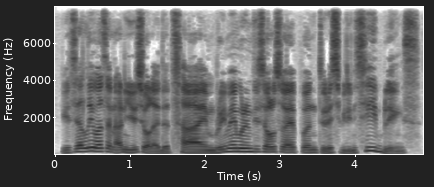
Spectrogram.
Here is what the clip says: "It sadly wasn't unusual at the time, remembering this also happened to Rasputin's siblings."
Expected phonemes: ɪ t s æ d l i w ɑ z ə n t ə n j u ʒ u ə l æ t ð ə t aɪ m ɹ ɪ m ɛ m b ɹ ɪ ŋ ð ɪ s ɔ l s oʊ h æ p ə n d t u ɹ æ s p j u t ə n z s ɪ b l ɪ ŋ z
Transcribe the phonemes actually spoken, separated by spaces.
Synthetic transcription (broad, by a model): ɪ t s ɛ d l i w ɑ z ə n ə n j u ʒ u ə l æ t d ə t aɪ m ɹ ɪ m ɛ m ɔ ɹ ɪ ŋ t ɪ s ɔ l s oʊ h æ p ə n t u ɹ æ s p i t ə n s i b l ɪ ŋ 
